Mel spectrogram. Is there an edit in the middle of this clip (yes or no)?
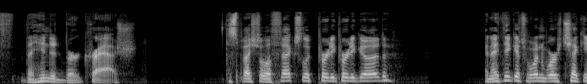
yes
